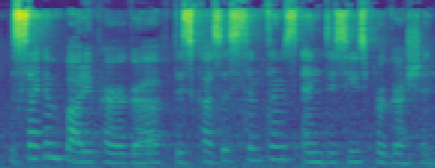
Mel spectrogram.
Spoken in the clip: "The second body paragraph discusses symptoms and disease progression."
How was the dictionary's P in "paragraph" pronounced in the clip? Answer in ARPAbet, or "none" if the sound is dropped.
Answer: P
